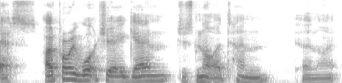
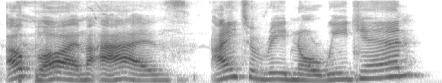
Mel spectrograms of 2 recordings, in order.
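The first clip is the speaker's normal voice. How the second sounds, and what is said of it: Bratty teenager voice. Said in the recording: “I sound like a bratty teen now ... Does not sound like”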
